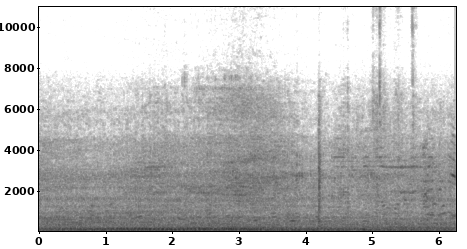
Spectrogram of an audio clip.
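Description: Steady low rumble of a car's engine and road noise heard from inside the cabin, with a single sharp click about four seconds in.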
